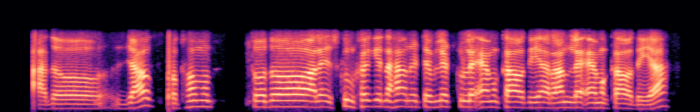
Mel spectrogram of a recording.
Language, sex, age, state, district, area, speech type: Santali, male, 60+, West Bengal, Malda, rural, conversation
